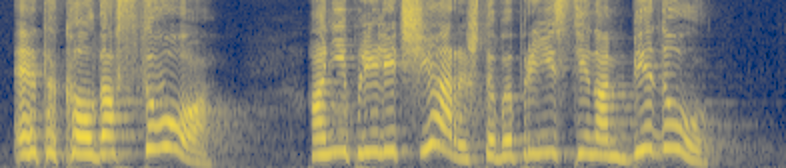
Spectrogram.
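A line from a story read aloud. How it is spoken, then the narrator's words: Shouting. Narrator (Russian): закричал Кузька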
